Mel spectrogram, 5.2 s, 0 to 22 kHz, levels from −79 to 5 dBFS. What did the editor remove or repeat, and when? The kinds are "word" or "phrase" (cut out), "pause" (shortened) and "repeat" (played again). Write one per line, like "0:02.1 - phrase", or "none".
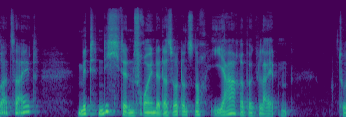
none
